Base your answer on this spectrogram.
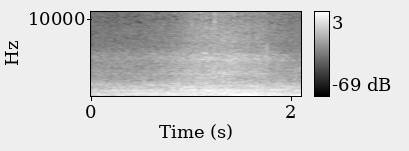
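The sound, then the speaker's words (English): A car passes by on a road, a steady broad rush of tires and engine that swells slightly midway. “The car that passed is, thinks you're sus.”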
